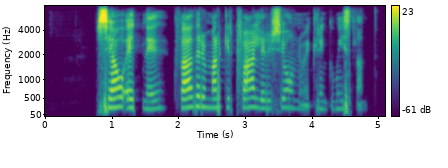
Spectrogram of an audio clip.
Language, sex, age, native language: Icelandic, female, 40-49, Icelandic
